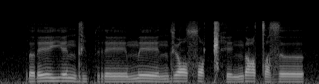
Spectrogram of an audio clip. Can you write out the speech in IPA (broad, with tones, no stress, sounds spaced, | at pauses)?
ɾ ə˨ ɾ eː˦ j e˦ n d i˨ p r eː˨ m eː˦˨ n d ʏː˦ sˤ ʏ˦˨ ǁʰ e˨ ŋ əː˦ tˤ ə˨ z əː˦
